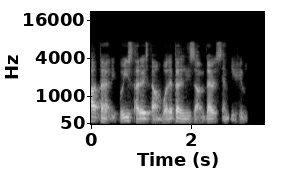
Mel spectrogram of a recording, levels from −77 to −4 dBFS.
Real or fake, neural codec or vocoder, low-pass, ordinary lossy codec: fake; codec, 16 kHz, 0.5 kbps, FreqCodec, larger model; 7.2 kHz; none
